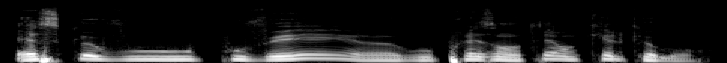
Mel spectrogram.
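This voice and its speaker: A man's voice: on the high side, fairly quick, warm tone, dry recording. A man interviewing two circus performers, asking questions politely and with some hesitation.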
